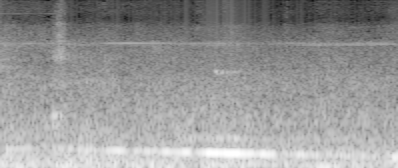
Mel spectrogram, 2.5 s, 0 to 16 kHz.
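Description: An NYC subway R-32 train runs along the track with a steady rumble and faint squealing tones from wheels or rails, growing briefly louder just before the middle, with no talk over it.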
